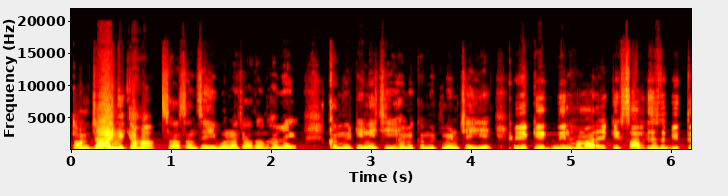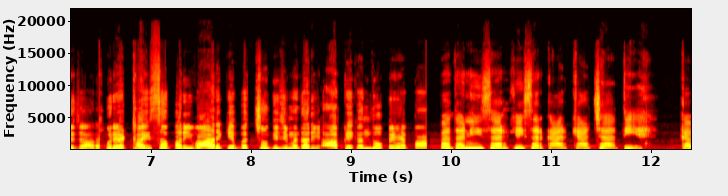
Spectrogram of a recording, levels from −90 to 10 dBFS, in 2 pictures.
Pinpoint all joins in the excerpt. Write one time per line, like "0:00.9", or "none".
0:01.0
0:04.3
0:06.5
0:09.8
